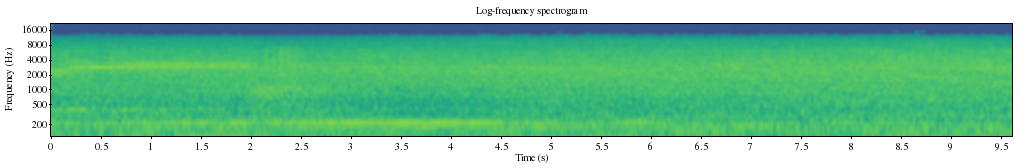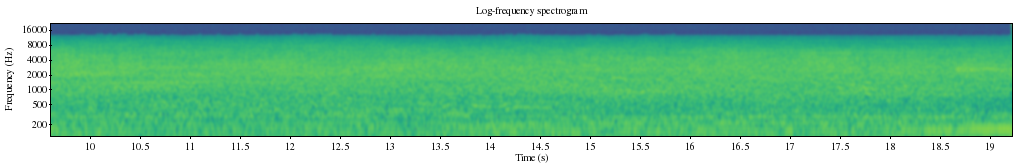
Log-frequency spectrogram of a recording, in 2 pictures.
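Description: Traffic rumbles past.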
